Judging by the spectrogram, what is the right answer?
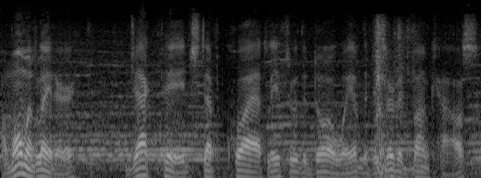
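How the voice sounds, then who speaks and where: Deep-voiced old-time radio western narrator, a man. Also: moderate pace, close to an everyday voice. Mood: dramatic, measured. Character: formal storyteller narrating a western adventure. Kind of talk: 1940s-style radio drama narration. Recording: muffled vintage radio recording, music behind.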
